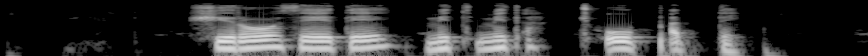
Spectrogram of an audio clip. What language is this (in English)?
Oromo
